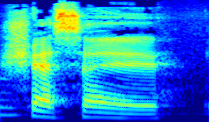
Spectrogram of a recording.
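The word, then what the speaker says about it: Chasez: Chassez.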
